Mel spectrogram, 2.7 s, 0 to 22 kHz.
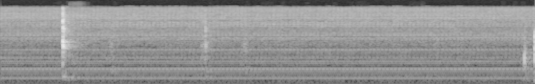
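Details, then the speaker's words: HP 8901B modulation analyzer set for 230/240 V at switch-on, display flickering, all indicators on; a few clicks over a faint steady low buzz, suspected failed power supply smoothing capacitors letting AC ripple straight through. "looks like power supply faults so at least we know what to do with that I will pull this thing apart and um investigate what's going on there but it does sound like a power supply problem sounds like caps are gone it's just no smoothing AC's coming straight through it"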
